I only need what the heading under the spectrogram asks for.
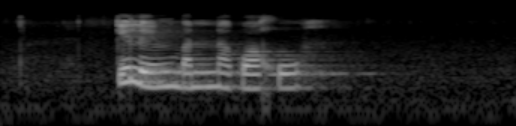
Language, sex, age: Tswana, female, 20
